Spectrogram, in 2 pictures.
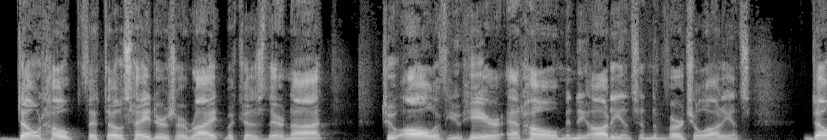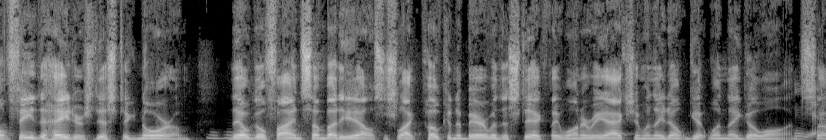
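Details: Adult male speaker; Normal speech.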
